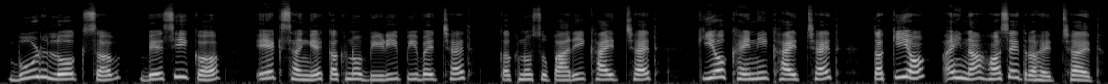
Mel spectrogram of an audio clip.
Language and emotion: Maithili, neutral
